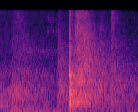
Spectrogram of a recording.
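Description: A short rustling swish about a second in, fading over about half a second: a hand brushing the protective plastic film taped over a window sill.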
